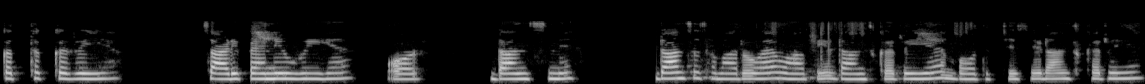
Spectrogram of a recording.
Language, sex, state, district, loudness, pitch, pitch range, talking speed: Hindi, female, Bihar, Gopalganj, -18 LUFS, 260 Hz, 250-270 Hz, 135 wpm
